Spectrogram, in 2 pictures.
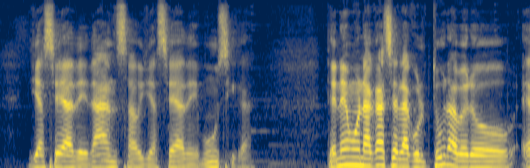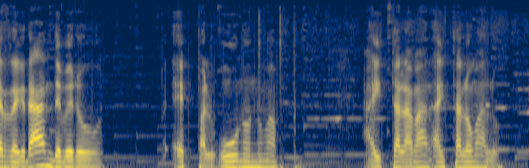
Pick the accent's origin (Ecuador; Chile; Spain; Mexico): Chile; Somos chilenos reconocidos por la raíz.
